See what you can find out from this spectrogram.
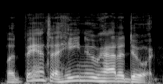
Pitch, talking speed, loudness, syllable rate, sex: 140 Hz, 295 wpm, -15 LUFS, 6.1 syllables/s, male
